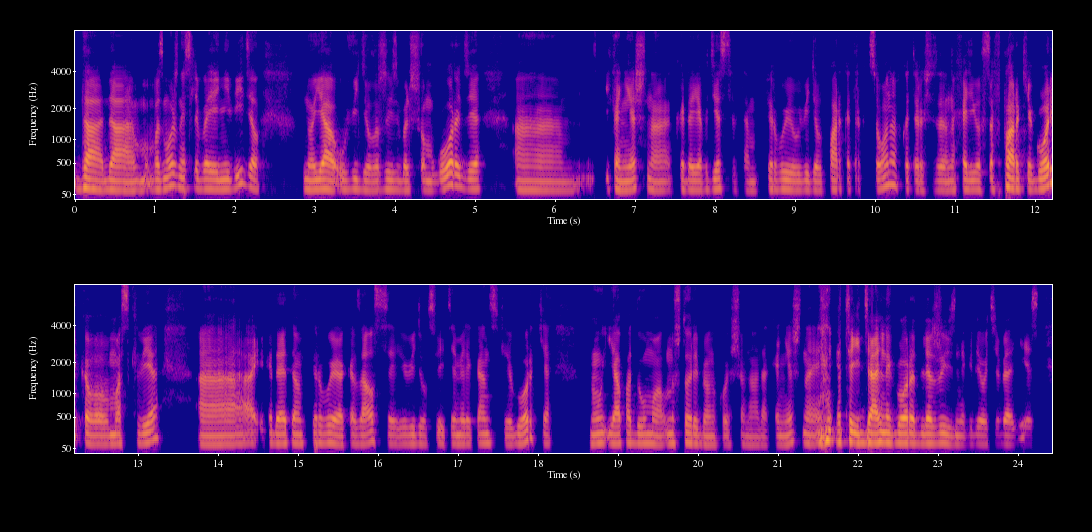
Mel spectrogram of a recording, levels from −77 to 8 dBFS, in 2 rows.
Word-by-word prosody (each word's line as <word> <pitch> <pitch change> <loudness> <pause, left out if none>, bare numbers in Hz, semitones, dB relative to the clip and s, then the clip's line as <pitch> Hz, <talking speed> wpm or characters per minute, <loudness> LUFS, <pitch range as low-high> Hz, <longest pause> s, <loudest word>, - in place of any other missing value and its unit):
Да, 120 -3 +5
да, 110 -2 +3
м, 110 +1 -4
возможно, 135 +5 +1
если 130 0 -3
бы 125 0 +1
я 120 -1 +2
не 120 0 0
видел, 150 +5 -1 0.5
но 115 -2 0
я 120 -1 +6
увидел 115 -2 -3
жизнь 115 0 -5
в - - -9
большом 110 0 -4
городе, 120 0 +3 0.4
эм, 105 -2 -4 0.3
и, 255 - -12
конечно, 110 -2 -1
когда 115 -2 -3
я 110 0 +1
в 115 - -12
детстве 120 -2 -3
там 105 -1 -11
впервые 120 -1 -3
увидел 110 -1 -4
парк 110 - -2
аттракционов, 165 0 -3
который 110 -1 -4
ещё 105 +1 -14
тогда 110 -1 -2
находился 115 +1 -1
в - - -12
парке 115 - +6
Горького 110 - +4
в - - -6
Москве. 120 +6 0 0.5
Э, 110 +1 +1
и - - -17
когда 120 -1 +1
я 115 - +4
там 115 0 -2
впервые 120 -2 -1
оказался 115 +4 -3
и 110 0 -8
увидел 110 0 -6
все 110 - -8
эти - - -14
американские 110 0 -4
горки, 115 +1 -2 0.5
ну, 115 +2 0
я 120 -2 +2
подумал: 115 -2 -2
"Ну 120 - -1
что 125 +2 -1
ребенку 105 -3 -4
ещё 110 +1 -12
надо?" 100 -1 -10
Конечно, 115 +4 -5 0.3
это 135 -1 +4
идеальный 125 +1 +7
город 120 -1 +5
для 120 0 +4
жизни, 115 -3 -3
где 110 +1 -7
у 110 - -3
тебя 110 -1 -4
есть 435 - -12
115 Hz, 165 wpm, -22 LUFS, 110-120 Hz, 0.5 s, идеальный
